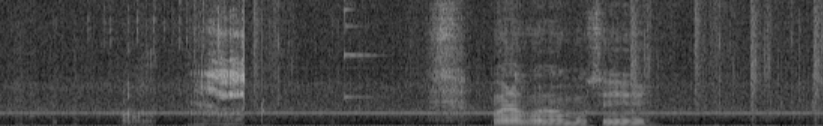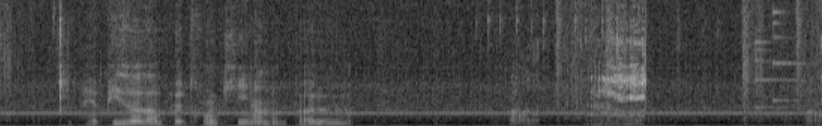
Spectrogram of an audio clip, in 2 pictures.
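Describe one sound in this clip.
A pig squeals in pain when struck.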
